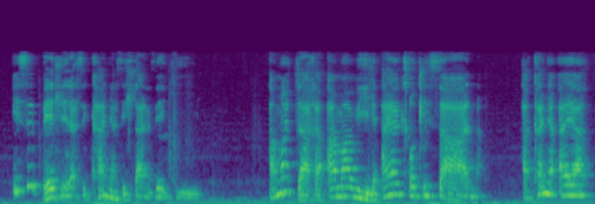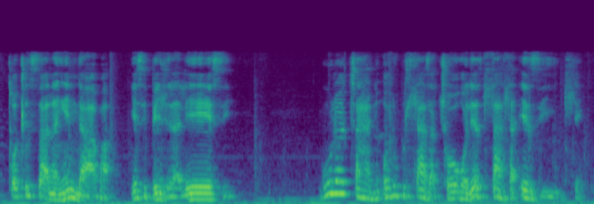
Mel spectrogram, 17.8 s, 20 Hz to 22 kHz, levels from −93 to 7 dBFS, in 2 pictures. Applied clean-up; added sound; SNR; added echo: none; Buzz; 15 dB; reverberation time 0.3 s.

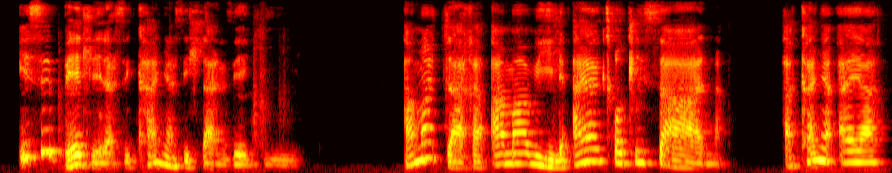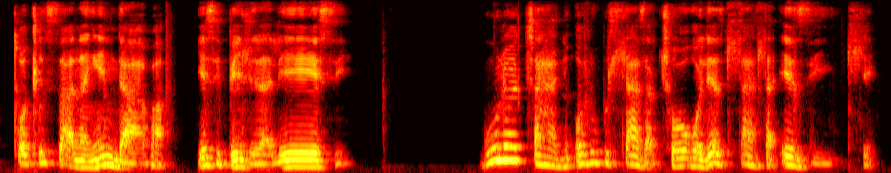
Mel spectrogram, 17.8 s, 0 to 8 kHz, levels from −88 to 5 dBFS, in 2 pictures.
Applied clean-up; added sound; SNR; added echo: neural mask model DeepFilterNet 3.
